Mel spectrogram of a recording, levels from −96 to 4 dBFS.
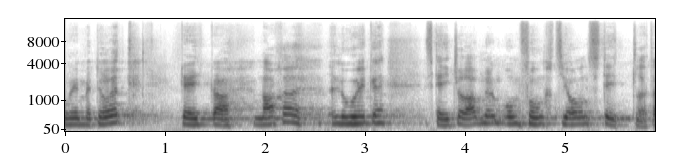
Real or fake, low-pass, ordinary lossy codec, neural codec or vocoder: fake; 14.4 kHz; none; codec, 44.1 kHz, 2.6 kbps, SNAC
